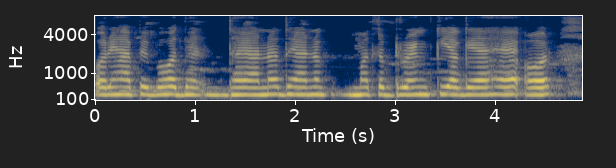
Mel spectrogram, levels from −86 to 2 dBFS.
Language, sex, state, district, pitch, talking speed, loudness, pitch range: Hindi, female, Jharkhand, Palamu, 255 Hz, 125 wpm, -16 LUFS, 250-260 Hz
